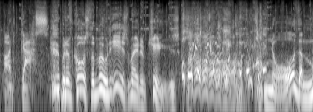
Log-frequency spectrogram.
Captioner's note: all laugh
